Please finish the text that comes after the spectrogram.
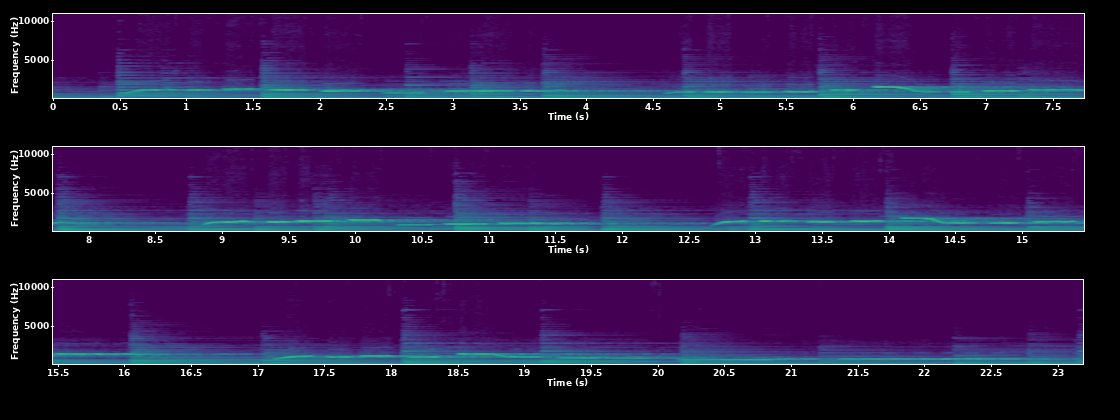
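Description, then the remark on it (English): A clear whistled rendition of a song's melody glides in sustained, sliding phrases over a simplified version of its chord progression, steady plain block chords that change every few seconds, fairly loud throughout with no talking. “So I'll do another whistled rendition of the song over the actual chord progression as I hear it, but first, listen one more time to that simplified one.”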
